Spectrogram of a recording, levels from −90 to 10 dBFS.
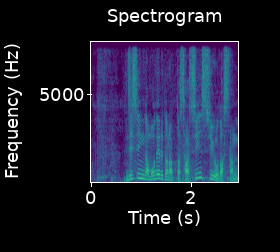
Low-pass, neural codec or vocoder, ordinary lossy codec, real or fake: none; codec, 16 kHz, 4.8 kbps, FACodec; none; fake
